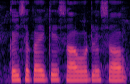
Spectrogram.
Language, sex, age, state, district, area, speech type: Gujarati, male, 18-30, Gujarat, Kutch, urban, spontaneous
